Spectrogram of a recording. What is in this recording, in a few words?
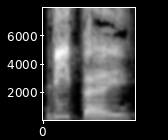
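welcome, Brazilian Portuguese; gcompris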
